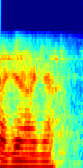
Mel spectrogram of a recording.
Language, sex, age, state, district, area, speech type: Odia, male, 45-60, Odisha, Sambalpur, rural, conversation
